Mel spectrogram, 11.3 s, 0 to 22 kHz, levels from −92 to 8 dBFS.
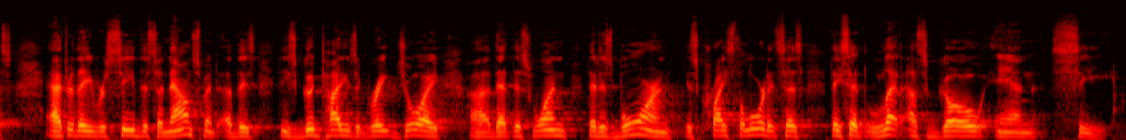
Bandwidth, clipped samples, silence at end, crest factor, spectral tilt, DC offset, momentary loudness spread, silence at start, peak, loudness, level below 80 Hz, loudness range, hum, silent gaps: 13.5 kHz; under 0.1%; 0.25 s; 22 dB; -5.5 dB/octave; under 0.1%; 11 LU; 0 s; -18 dBFS; -40 LUFS; -76 dBFS; 1 LU; none; none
